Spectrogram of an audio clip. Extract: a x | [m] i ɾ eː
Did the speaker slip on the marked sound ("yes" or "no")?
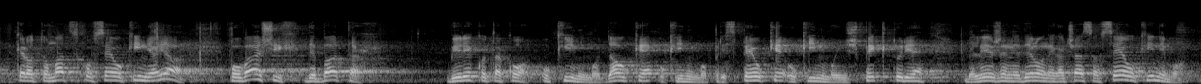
yes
